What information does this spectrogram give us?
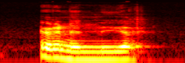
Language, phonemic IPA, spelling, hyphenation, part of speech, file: Dutch, /ˈʏr.nə(n)ˌmyːr/, urnenmuur, ur‧nen‧muur, noun, Nl-urnenmuur.ogg
- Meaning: columbarium, urn wall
